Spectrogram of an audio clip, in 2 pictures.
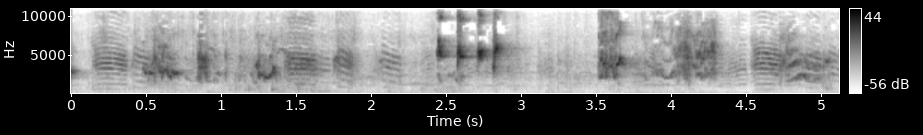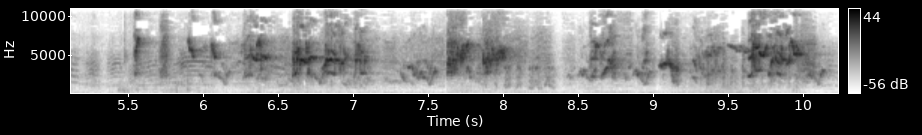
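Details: Several colourful budgies chirping: continuous, lively chatter of warbled and squeaky chirps with short sharp clicks, many birds calling at once.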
